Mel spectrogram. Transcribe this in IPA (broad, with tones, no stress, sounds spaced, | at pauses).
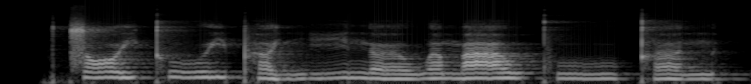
t͡s ɔː˨ j kʰ uː˨˧ j pʰ ɐ˨˩ j ŋ iː˨˥ n̪ œː˨ w ɐ˧ m aː˧ w kʰ uː˨ kʰ ɐ˧ n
